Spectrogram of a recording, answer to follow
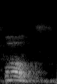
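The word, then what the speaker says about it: folks: Pronunciation कितने का किया? WOUD, would. वुड मीन्स चाहेंगे। उसका फॉक्स मीन्स मित्र, या फिर कह सकते हैं सगे संबंधी।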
